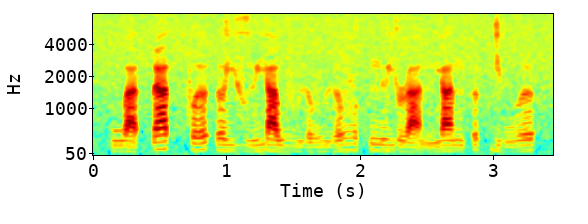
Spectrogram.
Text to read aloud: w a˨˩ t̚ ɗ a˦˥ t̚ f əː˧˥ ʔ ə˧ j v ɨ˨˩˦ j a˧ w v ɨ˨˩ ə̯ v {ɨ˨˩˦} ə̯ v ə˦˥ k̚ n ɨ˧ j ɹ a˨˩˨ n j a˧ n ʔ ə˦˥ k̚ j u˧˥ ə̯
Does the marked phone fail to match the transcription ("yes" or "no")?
no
